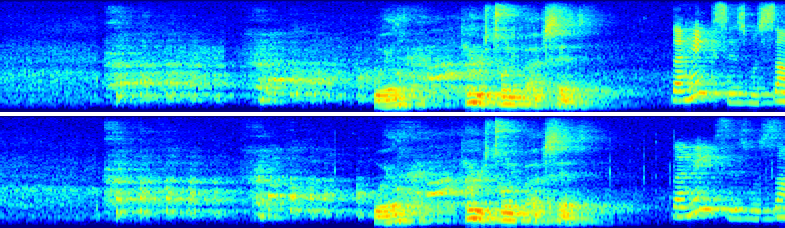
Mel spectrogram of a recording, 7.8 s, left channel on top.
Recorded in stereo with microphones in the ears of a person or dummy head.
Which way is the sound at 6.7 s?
70° left (ahead or behind).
